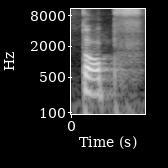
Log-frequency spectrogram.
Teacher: Topf é um O aberto e curto, porque duas consoantes depois do O e do E faz com que essas letrinhas fiquem abertas e curtas.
